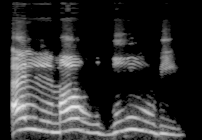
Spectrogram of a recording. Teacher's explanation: I should imprison the running of the breath with letter ghain. Since they are coming from the same makhraj, from the top of the throat, if I add running of the breath with letter ghain, it will sound more like letter kha or something in the middle, but not a pure ghain.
